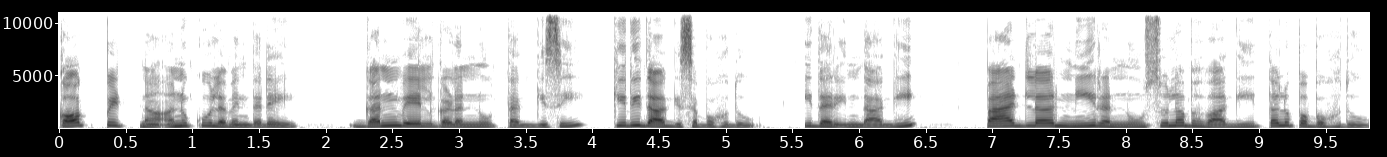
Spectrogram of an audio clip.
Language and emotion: Kannada, neutral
